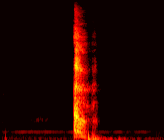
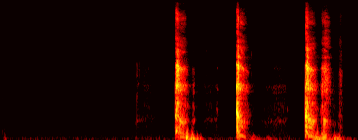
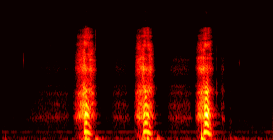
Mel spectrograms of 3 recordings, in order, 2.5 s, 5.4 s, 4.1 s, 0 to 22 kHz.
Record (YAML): cough_length: 2.5 s
cough_amplitude: 11831
cough_signal_mean_std_ratio: 0.21
three_cough_length: 5.4 s
three_cough_amplitude: 13104
three_cough_signal_mean_std_ratio: 0.24
exhalation_length: 4.1 s
exhalation_amplitude: 14816
exhalation_signal_mean_std_ratio: 0.25
survey_phase: beta (2021-08-13 to 2022-03-07)
age: 45-64
gender: Female
wearing_mask: 'No'
symptom_runny_or_blocked_nose: true
symptom_headache: true
symptom_change_to_sense_of_smell_or_taste: true
symptom_onset: 3 days
smoker_status: Never smoked
respiratory_condition_asthma: false
respiratory_condition_other: false
recruitment_source: Test and Trace
submission_delay: 2 days
covid_test_result: Positive
covid_test_method: RT-qPCR
covid_ct_value: 11.8
covid_ct_gene: ORF1ab gene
